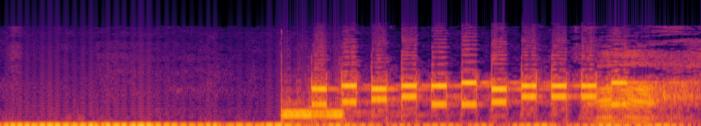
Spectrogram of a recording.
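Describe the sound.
A dial-up modem connecting to the internet: a low hiss of line noise, then a sudden tone and a quick, loud run of touch-tone dialing beeps, ending in a denser warbling tone.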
